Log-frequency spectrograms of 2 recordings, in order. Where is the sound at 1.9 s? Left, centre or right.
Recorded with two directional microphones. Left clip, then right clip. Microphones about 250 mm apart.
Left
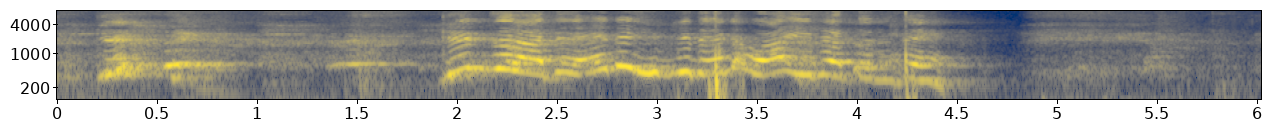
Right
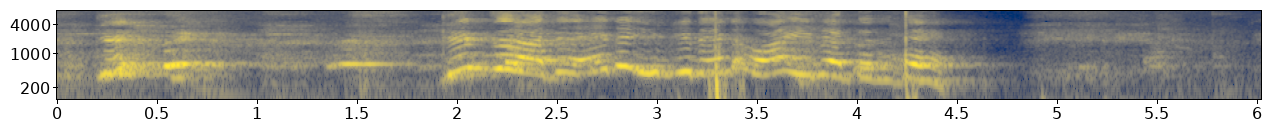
Centre.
